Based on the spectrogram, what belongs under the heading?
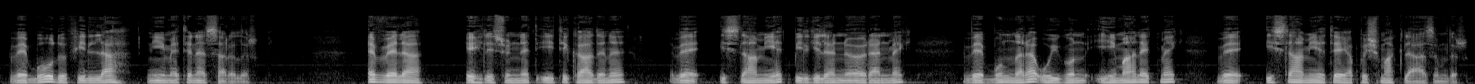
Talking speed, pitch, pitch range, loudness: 90 wpm, 90 Hz, 85-95 Hz, -23 LUFS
